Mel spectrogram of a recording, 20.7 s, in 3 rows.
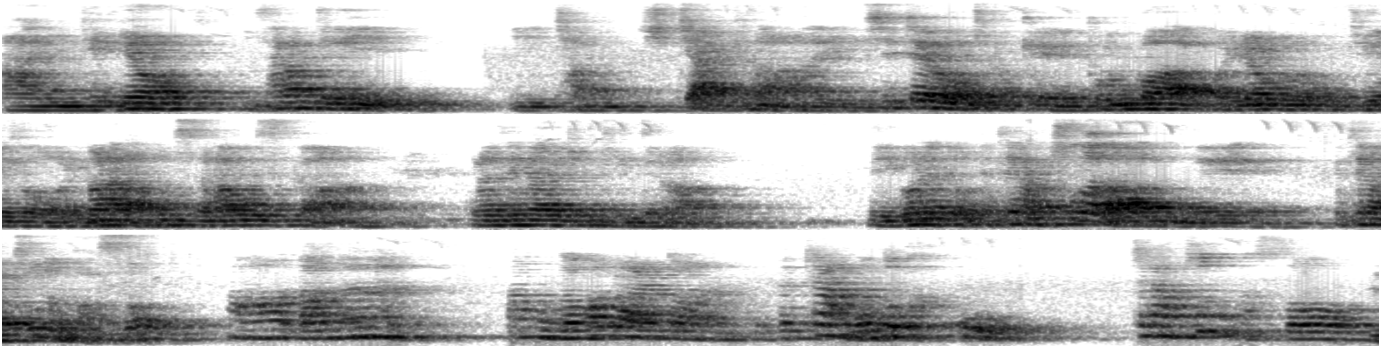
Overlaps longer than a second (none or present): none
